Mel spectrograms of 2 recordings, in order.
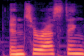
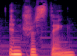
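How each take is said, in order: First: Every syllable of the word is fully pronounced. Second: A middle syllable is dropped, shortening the word.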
